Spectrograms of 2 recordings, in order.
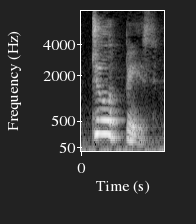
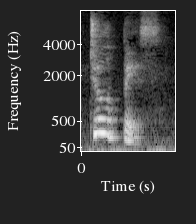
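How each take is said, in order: Both takes have the same delivery.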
